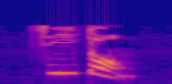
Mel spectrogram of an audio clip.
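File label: "激动", Mandarin Chinese; chinese flashcards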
